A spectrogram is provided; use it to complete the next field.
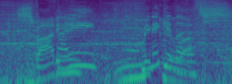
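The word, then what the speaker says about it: Svatý Mikuláš: Svati Mikulas. Yes. Yeah, okay. Rhymes with Nicholas.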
